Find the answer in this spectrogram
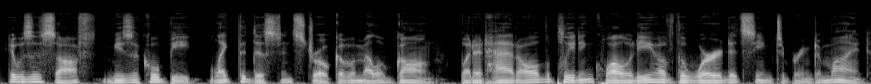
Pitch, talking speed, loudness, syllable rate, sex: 95 Hz, 205 wpm, -17 LUFS, 4.8 syllables/s, male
